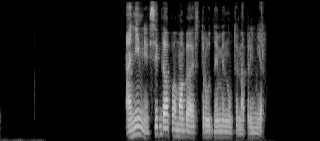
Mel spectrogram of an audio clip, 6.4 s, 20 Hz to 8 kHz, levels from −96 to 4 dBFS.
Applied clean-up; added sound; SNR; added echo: neural mask model Resemble Enhance denoiser.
